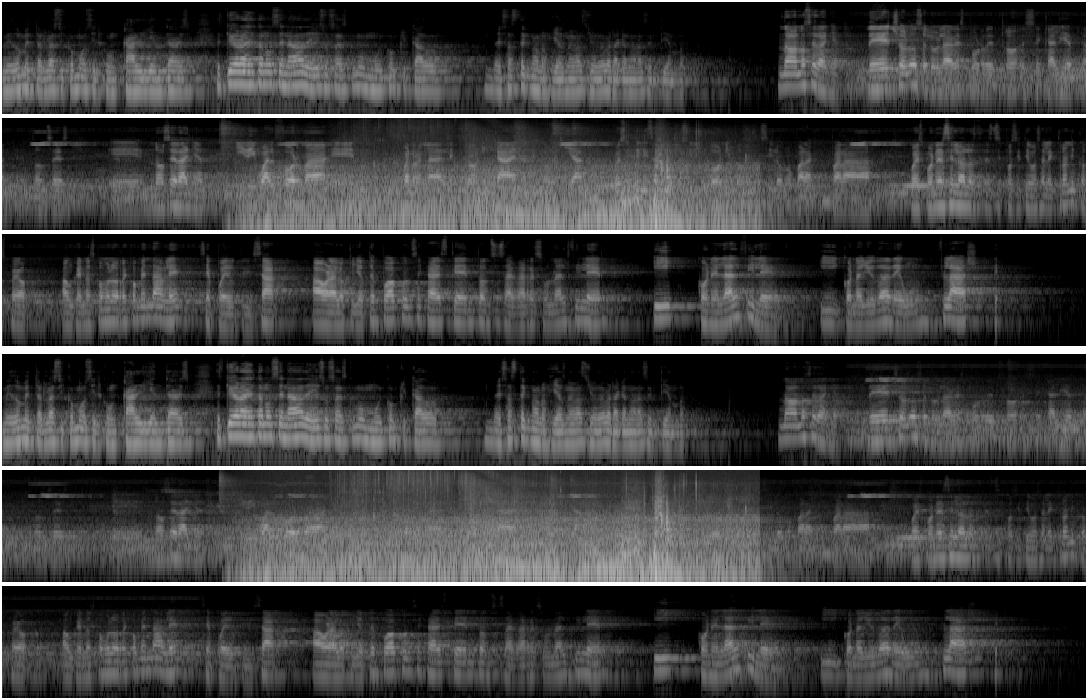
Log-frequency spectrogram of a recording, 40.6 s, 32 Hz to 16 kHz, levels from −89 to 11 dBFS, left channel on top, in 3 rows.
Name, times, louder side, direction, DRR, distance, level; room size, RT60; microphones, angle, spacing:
voice 1, 0.0-5.5 6.0-8.5, right 2 dB, 25° right, 11 dB, 0.8 m, -39 dB
voice 2, 9.7-10.5 10.8-14.4 14.9-16.1 16.5-20.9 21.2-24.4 24.9-27.5 27.9-29.4 29.6-30.6 31.0-34.6 35.2-35.5 35.8-36.9 37.3-39.5, left 5 dB, 85° left, 11 dB, 1.0 m, -42 dB
sound 1, 10.5-29.6, left 1 dB, 85° right, 6.3 m, -50 dB
Zipper (clothing), 16.4-23.0, right 4 dB, 60° right, 0.7 m, -34 dB
26.5 x 17.0 x 10.0 m, 2.4 s
head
